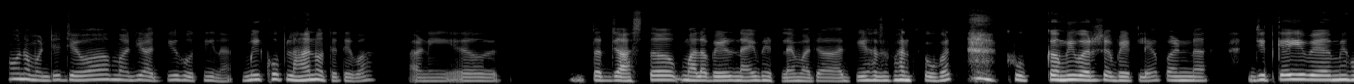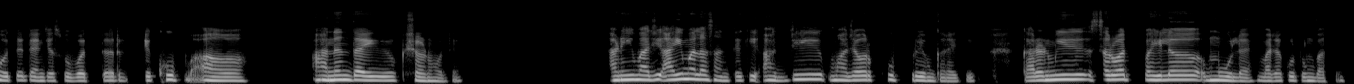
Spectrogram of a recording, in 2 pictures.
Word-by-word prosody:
हो 250 0 -2
ना 245 -1 +2
म्हणजे 200 -1 -4
जेव्हा 210 +3 -2
माझी 210 -2 -4
आजी 180 +1 -8
होती 190 -2 -6
ना, 145 -3 -12
मी 210 +4 0
खूप 230 -2 -2
लहान 200 +2 +3
होते 195 -5 -2
तेव्हा. 170 +3 -8 0.4
आणि 160 +3 -11
अ, 165 -1 -7 1.0
तर 195 - +1
जास्त 175 +1 -1 0.3
मला 190 -2 +2
वेळ 185 +1 +1
नाही 180 0 -1
भेटलाय 170 -3 -4
माझ्या 165 -1 -6
आजी-आजोबांसोबत. 190 +3 0 0.6
खूप 205 -4 0 0.2
कमी 215 0 +7
वर्ष 195 -1 +3
भेटले, 175 0 -3
पण 185 -1 0
अ, 175 - -4 0.5
जितक्याही 220 +2 +4
वेळ 210 -1 +4
मी 215 - +6
होते 185 +1 -2
त्यांच्यासोबत 170 -1 -3 0.2
तर 175 0 -4 0.2
ते 185 - -2
खूप 215 0 -2
अ, 215 - -10 1.3
आनंददायी 200 -3 +4
क्षण 170 -3 -2
होते. 160 0 -6 1.5
आणि 210 +2 +5
माझी 215 0 +4
आई 220 +2 +3
मला 245 -3 +5
सांगते, 185 -3 -4
की 195 - -3
आजी 225 +5 0
माझ्यावर 200 +1 +1
खूप 215 -4 -4
प्रेम 180 -3 0
करायची 155 -1 -9 0.5
कारण 185 +3 +2
मी 225 +1 +4
सर्वात 220 +3 +2 0.2
पहिलं 210 -1 +2
मूल 180 -4 +2
आहे 160 +3 -8
माझ्या 170 0 -4
कुटुंबाचं 170 -2 -7
190 Hz, 135 wpm, -25 LUFS, 175-210 Hz, 1.5 s, कमी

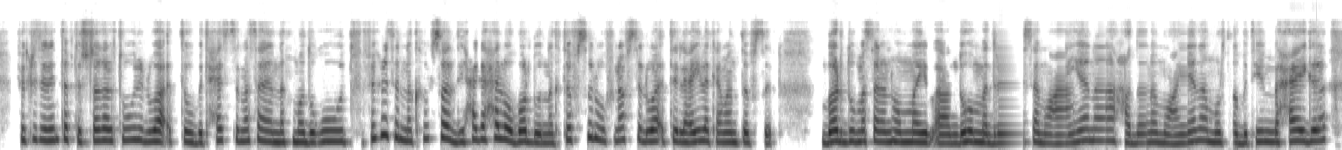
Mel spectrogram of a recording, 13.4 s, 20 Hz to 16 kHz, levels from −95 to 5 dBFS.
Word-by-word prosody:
فكرة 285 +1 -4
إن - - +2
أنت 290 +3 -1
بتشتغل 270 0 0
طول 285 +1 -3
الوقت، 255 -1 +1
وبتحس 245 +4 -2
مثلًا 265 0 -1
إنّك 235 0 +1
مضغوط، 240 +1 +1
ففكرة 325 - -1
إنّك 275 -5 -1
تفصِل 320 -2 0
دي 245 +1 0
حاجة 295 +4 0
حلوة 305 -1 +3
برضه، 245 -2 +4
إنّك 220 0 -3
تفصِل، 290 +3 -2
وفي 270 -3 -4
نَفْس 290 +1 -6
الوقت 260 -1 +1
العيلة 245 +2 +3
كمان 235 -1 -1
تفصل، 235 0 -2 0.5
برضه 245 +2 +4
مثلًا 250 0 0
هُم 240 0 +2
يبقى 230 -2 +3
عندهم 235 +3 +4
مدرسة 220 +2 -2
معيّنة، 245 +6 -2
حضانة 220 -1 -3
معيّنة، 220 +5 -2
مرتبطين 235 0 -1
بحاجة، 260 +3 +2
250 Hz, 160 wpm, -23 LUFS, 230-275 Hz, 0.5 s, برضه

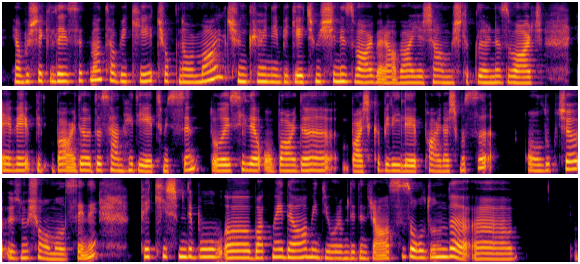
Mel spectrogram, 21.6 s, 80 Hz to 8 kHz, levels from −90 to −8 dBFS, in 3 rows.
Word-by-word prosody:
Ya, 235 -1 +1
bu 240 - 0
şekilde 255 0 +3
hissetmen 270 +5 0
tabii 250 -6 -2
ki 250 +2 0
çok 255 0 -4
normal. 240 - +2
Çünkü, 250 -7 0
hani, 235 -2 +1
bir 230 -1 -5
geçmişiniz 245 +2 +2
var, 220 -1 +2
beraber 205 0 0
yaşanmışlıklarınız 210 0 -2
var, 200 -1 +2 0.4
eee, 215 -1 0
ve 215 0 +1
bi 215 - -5 0.2
bardağı 110 - +1
da 220 - +3
sen 220 -2 -1
hediye 205 -2 0
etmişsin. 205 +8 -3
Dolayısıyla, 205 +2 +3
o 205 - -4
bardağı 210 +5 +1 0.2
başka 185 +4 -1
biriyle 195 -3 +1
paylaşması 210 +7 -2 0.5
oldukça 215 +5 +1
üzmüş 230 +2 -3
olmalı 190 -5 -2
seni. 280 - -2 0.5
Peki, 270 +1 0
şimdi 270 -1 +2
bu, 265 0 +2
eee, 225 - +4 0.3
bakmaya 245 +3 0
devam 250 +2 +2
ediyorum 220 -3 -3
dedin, 220 0 -5
rahatsız 110 - -1
olduğunu 260 +1 +3
da, 260 -7 +3 1.3
eee, - - -15
225 Hz, 130 wpm, -22 LUFS, 210-250 Hz, 1.3 s, eee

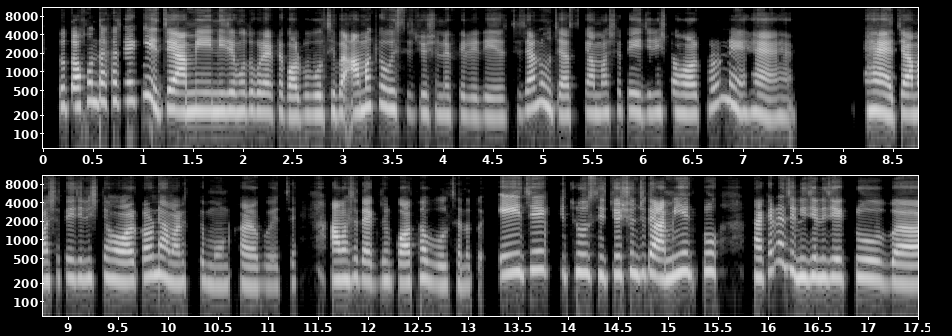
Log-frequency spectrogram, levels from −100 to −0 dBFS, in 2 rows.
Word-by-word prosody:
তো - - -7
তখন 280 +5 +5
দেখা 335 +1 0
যায় 340 0 +1
কি 425 - +2 0.2
যে 255 - +5
আমি 230 +1 +2 0.2
নিজের 230 0 0
মতো 230 +1 -4
করে 225 -1 0
একটা 220 +1 -8
গল্প 195 0 0
বলছি 210 +1 -4
বা 220 - +4
আমাকে 270 +5 0
ওই 250 - 0
সিচুয়েশনে 210 -1 -10
ফেলে 195 -2 -9
দিয়েছি। 190 +2 -8
"জানো 265 +5 +1
যে 215 - -4
আজকে 200 +2 -15
আমার 220 +1 -6
সাথে 230 -1 -14
এই - - -4
জিনিসটা 220 +1 -7
হওয়ার 215 0 +2
কারণে" 305 +5 -3 0.2
হ্যাঁ, 200 -4 +2
হ্যাঁ। 190 - -13 0.8
হ্যাঁ 230 -3 +7
যে, 220 - -1
"আমার 220 +1 -3
সাথে 245 0 -19
এই - - -8
জিনিসটা 235 +1 -8
হওয়ার 220 -1 +4
কারণে 260 +2 0
আমার 205 -2 -2
আজকে 215 +1 -16
মন 190 0 -10
খারাপ 185 -3 -2
হয়েছে। 185 +2 -17 0.4
আমার 230 0 +4
সাথে 245 -2 -3
একজন 215 +2 -10
কথা 210 +3 +1
বলছে 195 +1 -9
না।" - - -11
তো - - -16 0.3
এইযে 300 +2 +3 0.2
কিছু 290 +2 -7 0.2
সিচুয়েশন 275 +3 -1
যদি 285 0 +1
আমি 250 +4 +1
একটু 305 +2 -5 0.5
থাকে 255 +4 +2
না? - - 0
যে 320 - +1
নিজে, 250 +1 +1
নিজে 245 0 +1
একটু 250 +2 -7 0.3
বা 205 -1 +3
230 Hz, 215 wpm, -24 LUFS, 210-260 Hz, 0.8 s, হ্যাঁ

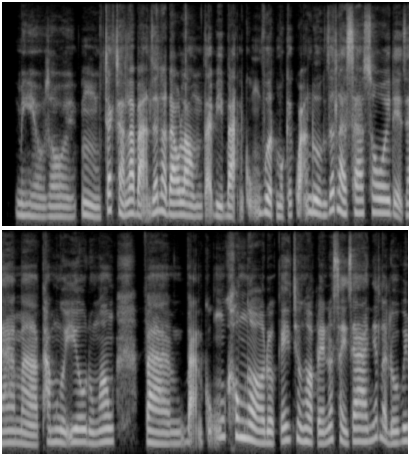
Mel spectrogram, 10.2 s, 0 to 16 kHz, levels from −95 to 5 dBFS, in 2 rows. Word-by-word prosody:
Mình 185 -2 -7
hiểu 165 -3 -7
rồi. 165 -1 -6
Ừm, 175 -5 -4
chắc 265 +9 +1
chắn 185 - +2
là 215 - +6
bạn 200 - +4
rất 235 +3 +1
là 240 - +4
đau 195 -1 +5
lòng 175 -3 +2
tại - - +1
vì 175 -2 -2
bạn 170 +1 +3
cũng 225 - -8
vượt 225 -5 +1
một 165 - -4
cái 185 - -7
quãng 235 - +1
đường 210 -5 +1
rất 275 +2 0
là 225 -5 +3
xa 215 +1 +4
xôi 225 0 +1
để 205 - -2
ra 190 +1 -3
mà 170 -4 0
thăm 205 0 -2
người 195 -2 -2
yêu, 205 0 -1
đúng 180 -1 -6
không? 210 +2 0 0.4
Và 180 -3 +2 0.2
bạn - - +2
cũng 290 - -6
không 295 -3 +2
ngờ 215 -7 +3
được 185 -1 0
cái 225 +3 -2
trường 240 -3 -3
hợp 200 -2 +1
đấy 180 0 0
nó 225 - -2
xảy 235 -6 0
ra, 210 +2 +2
nhất 260 +7 -6
là 240 - -1
đối 185 -1 -4
với 220 +3 -3
200 Hz, 295 wpm, -23 LUFS, 180-220 Hz, 0.4 s, là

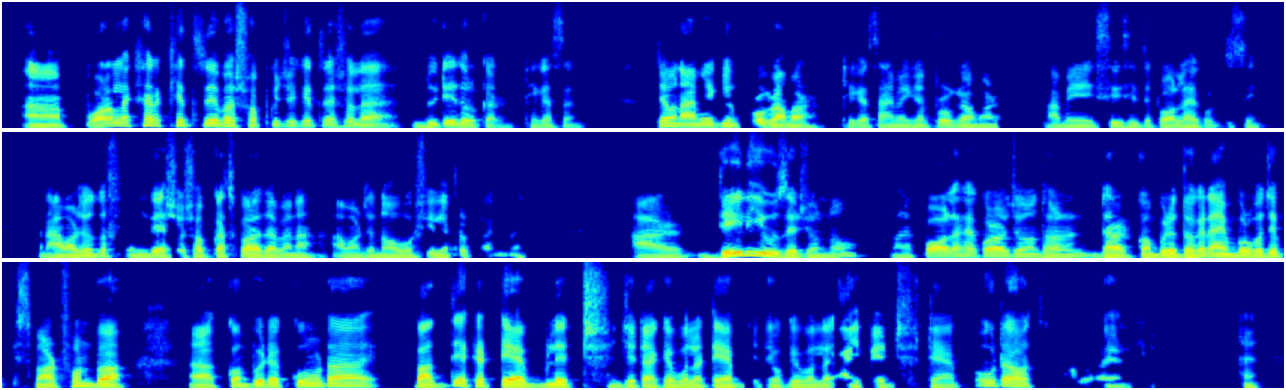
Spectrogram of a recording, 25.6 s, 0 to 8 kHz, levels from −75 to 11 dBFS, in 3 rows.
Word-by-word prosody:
আ - - -5 0.4
পড়ালেখার 180 +6 +2
ক্ষেত্রে 175 -1 -2
বা 165 - +5
সবকিছুর 155 0 -4
ক্ষেত্রে 155 -2 -3
আসলে 145 0 -1 0.4
২ 130 - 0
টাই 155 -1 +3
দরকার, 110 -5 -5 0.2
ঠিক 125 - -9
আছে? 110 -4 -12 0.6
যেমন 165 0 +3
আমি 145 - +1
একজন 160 +1 -1
প্রোগ্রামার, 130 -4 +2 0.3
ঠিক 125 - -8
আছে? 115 +1 -9
আমি 120 - -4
একজন 125 +1 -5
প্রোগ্রামার, 115 -2 -3 0.4
আমি 115 +1 -6 0.2
সিইসি 120 -2 -4
তে - - -6
পড়ালেখা 115 0 -1
করতেছি। 105 +2 -14 0.4
মানে 110 - -7
আমার 125 +1 +2
জন্য 140 -1 +1
তো - - -3
ফোন 125 - -7
দিয়ে 135 0 +3
আসলে 125 - -6
সব 125 - 0
কাজ 125 - 0
করা 125 -1 +5
যাবে 105 -2 0
না, - - -2 0.2
আমার 110 0 -4
জন্য 115 - -4
অবশ্যই 115 +2 -4
ল্যাপটপ 115 +1 -7
লাগবে। 105 +2 -13 0.9
আর 110 +1 -2 0.4
ডেইলি 190 +9 +7
ইউজ 145 -6 +5
এর - - -5
জন্য 110 0 -4 0.4
মানে 110 0 -8
পড়ালেখা 140 +1 +3
করার 140 -1 +4
জন্য 135 0 0
ধরেন 130 -1 0 0.2
ডার 120 0 +4
কম্পিউটার 130 -1 +3
দরকার 125 +4 +4
নেই 145 - +6
আমি 140 - +1
বলব 135 0 +3
যে - - +2 0.2
স্মার্টফোন 135 +4 +2
বা 145 - +9 0.6
আ - - +1 0.2
কম্পিউটার 145 0 +3
কোনটা 165 +2 +4 0.5
বাদ 130 0 +7
দিয়ে 180 - +4
একটা 150 -1 +3
ট্যাবলেট 135 0 +5 0.3
যেটাকে 115 0 +1
বলে, 110 0 +1
ট্যাব 115 -2 +4
যেটাকে 110 +1 -5
বলে। 110 +1 -2
আইপ্যাড, 110 0 -3 0.2
ট্যাব 105 -1 -3 0.2
ওটা 180 0 +3
হচ্ছে 140 -3 -6
ভালো - - -18
হয় 95 - -7
আরকি 95 - -21 0.6
হ্যাঁ, 105 -2 -6
130 Hz, 190 wpm, -23 LUFS, 115-145 Hz, 0.9 s, বা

